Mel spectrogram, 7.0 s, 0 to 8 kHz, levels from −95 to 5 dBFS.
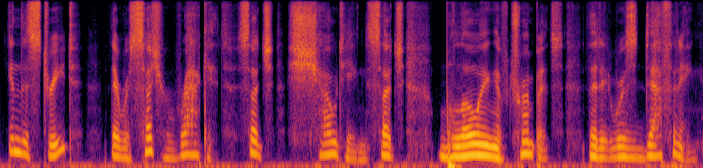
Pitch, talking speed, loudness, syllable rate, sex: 140 Hz, 155 wpm, -19 LUFS, 4.3 syllables/s, male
